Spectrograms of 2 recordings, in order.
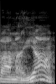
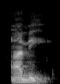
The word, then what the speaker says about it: ani: It's not anaya, clearly. Now, again, we get the same kind of situation. Greek could have easily produced it. Greek could have written anaya, right? Just alpha, nu, alpha, iota, alpha. Could have given you anaya, but instead they put alpha, nu, iota, ani.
